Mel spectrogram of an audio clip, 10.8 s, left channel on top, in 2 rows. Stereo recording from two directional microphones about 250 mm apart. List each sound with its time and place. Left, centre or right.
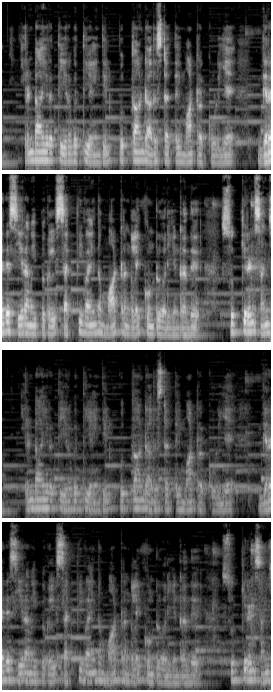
0.4 s speech: left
